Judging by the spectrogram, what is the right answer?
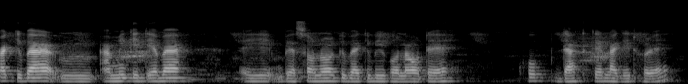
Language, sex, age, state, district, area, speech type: Assamese, female, 60+, Assam, Lakhimpur, urban, spontaneous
